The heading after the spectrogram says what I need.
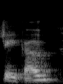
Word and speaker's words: Jakaub: Yes, I laugh because I have the H in my name and then my last name is pronounced Jacob.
